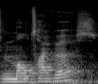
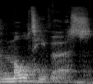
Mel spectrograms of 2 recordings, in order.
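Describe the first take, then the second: First: The word is said in an American accent. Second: The word is said in a British accent. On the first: The speaker calls it right. "in an American accent it's multiverse" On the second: The speaker calls it wrong. "I said multiverse"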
